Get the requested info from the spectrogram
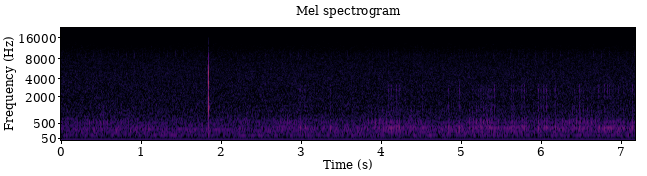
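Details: Two Siamese foster kittens, Coco and Lache, purring softly: a steady, low, rumbling purr runs throughout, with one sharp click just before the two-second mark.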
